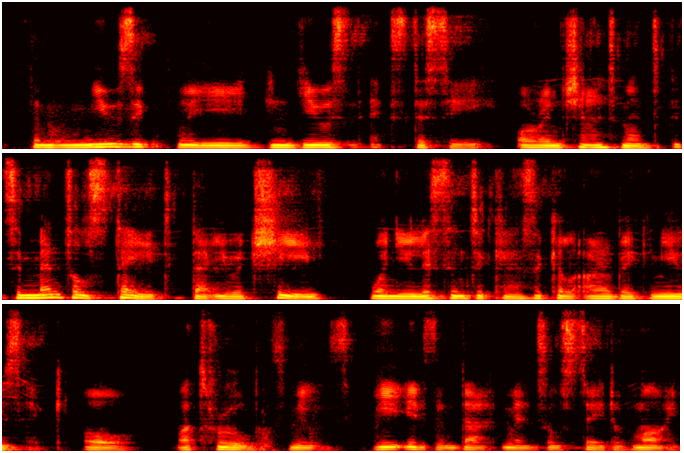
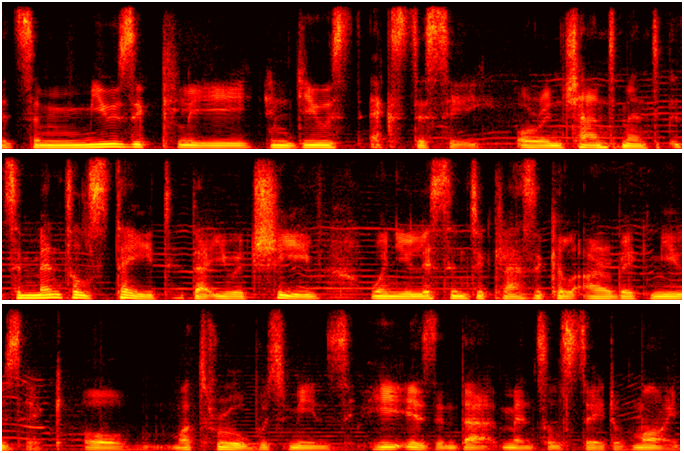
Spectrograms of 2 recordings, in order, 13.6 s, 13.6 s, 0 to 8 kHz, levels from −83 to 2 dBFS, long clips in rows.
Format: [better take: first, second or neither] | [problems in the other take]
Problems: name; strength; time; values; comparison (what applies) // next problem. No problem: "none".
second | noise reduction (neural mask model DeepFilterNet 3)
